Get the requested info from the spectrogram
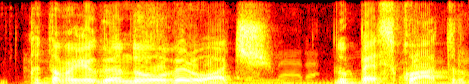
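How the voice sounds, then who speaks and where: A man talks while music plays in the background. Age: 30s. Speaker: content creator. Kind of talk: casual chat.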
